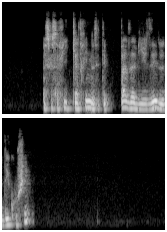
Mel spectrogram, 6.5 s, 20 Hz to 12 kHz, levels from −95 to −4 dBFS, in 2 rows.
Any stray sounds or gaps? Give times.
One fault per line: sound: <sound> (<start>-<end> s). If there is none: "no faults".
no faults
